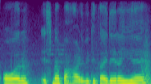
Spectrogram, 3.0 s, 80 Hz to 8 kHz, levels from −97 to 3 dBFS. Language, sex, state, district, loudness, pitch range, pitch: Hindi, female, Madhya Pradesh, Bhopal, -12 LUFS, 215-225 Hz, 220 Hz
